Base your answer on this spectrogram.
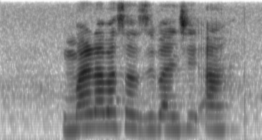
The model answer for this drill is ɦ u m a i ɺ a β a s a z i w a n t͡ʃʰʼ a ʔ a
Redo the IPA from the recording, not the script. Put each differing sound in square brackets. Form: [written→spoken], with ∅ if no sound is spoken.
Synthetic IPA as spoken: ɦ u m a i ɺ a β a s a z i [w→β] a n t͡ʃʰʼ [a→i] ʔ a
